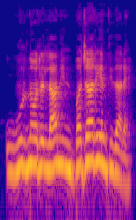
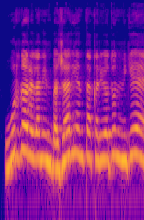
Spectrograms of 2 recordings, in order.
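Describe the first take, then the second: First: Raised voice. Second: ಊರ್ನೋರೆಲ್ಲ hit high, the line rising in outrage; higher, rising incredulous anger. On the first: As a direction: declare it in a big voice. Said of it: "ದೊಡ್ಡ ದನಿಯಲ್ಲಿ ಹೇಳಿದ". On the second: Anil, more provoked, repeating what the village calls her. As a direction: push it up in disbelief. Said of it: "ಅನಿಲ್ನನ್ನು ಇನ್ನೂ ಕೆರಳಿಸಿತು". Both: A narrator's reading.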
